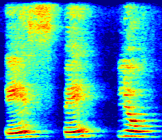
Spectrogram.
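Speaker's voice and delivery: "Espelhou" very slow in three separate beats; teacher stretching "Espelhou" into its sounds; sounding out syllables. Shown as a demonstration. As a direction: pause after each syllable of "Espelhou". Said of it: "E som?".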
